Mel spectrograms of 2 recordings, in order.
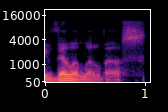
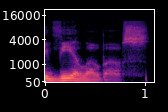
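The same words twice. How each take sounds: First: Villalobos said "villa-LOH-bohs"; English "villa" at the start of Villalobos; Villalobos with hard L. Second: Villalobos said "vee-a-LOH-bohs"; Spanish-style y-glide for the double L in Villalobos; Villalobos with silent L's. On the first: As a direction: sound the double L in Villalobos as a plain L. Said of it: "But other people say Villalobos". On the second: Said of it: "I say Villalobos". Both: Shown as a demonstration.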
